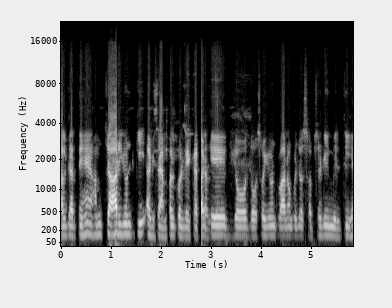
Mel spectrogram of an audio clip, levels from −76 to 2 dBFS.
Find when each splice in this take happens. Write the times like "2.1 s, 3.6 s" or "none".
2.8 s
